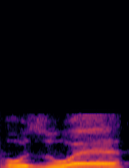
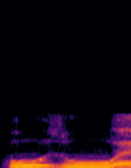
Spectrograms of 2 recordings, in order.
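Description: First: The z has no vowel after it. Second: The z is followed by a u vowel. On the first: The speaker calls it wrong. "اسكان ازاي في هزوا" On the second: The speaker calls it right. "فنقول ايه؟"

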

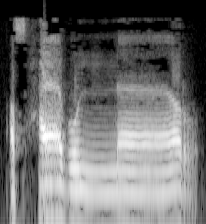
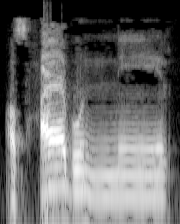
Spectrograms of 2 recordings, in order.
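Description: First: The long vowel is a fully open a. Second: The long vowel is pronounced close to e. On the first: "هكذا بالفتح" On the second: "بالإمالة"

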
